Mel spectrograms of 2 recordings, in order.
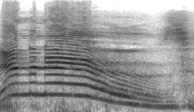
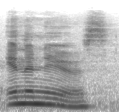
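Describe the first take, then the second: First: It is said with lively enthusiasm. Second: It is said flatly, with little energy.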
